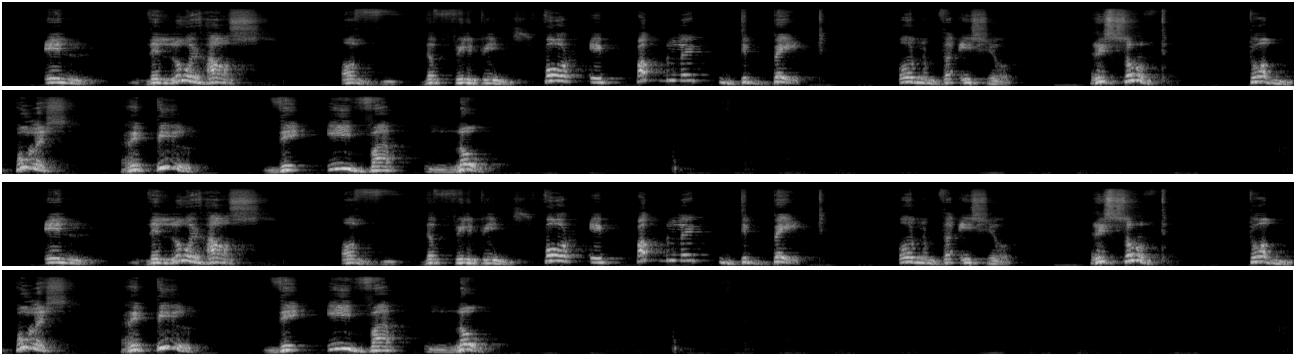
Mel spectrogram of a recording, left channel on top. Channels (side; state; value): both; identical; correlation 1.00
